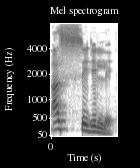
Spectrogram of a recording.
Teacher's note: الف لام کلمے کے شروع میں ہے اور یہ لام تعریف کا ادغام ہوتا ہے، یہ لام سین میں داخل ہو جاتی ہے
